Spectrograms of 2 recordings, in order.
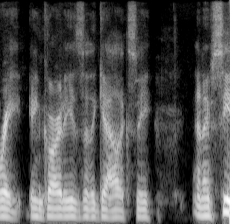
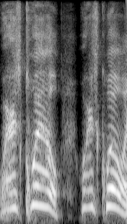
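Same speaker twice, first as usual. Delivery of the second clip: very high-pitched, panicked calling voice; 12 semitones higher than usual. Retelling a movie scene where a character fears his friend is dead: imitating Dave Bautista freaking out. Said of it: "freaking out that his friend is dead".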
